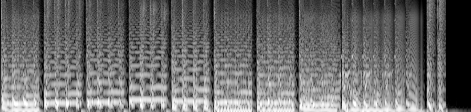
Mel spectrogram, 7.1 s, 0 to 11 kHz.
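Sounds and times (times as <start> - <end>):
SID chip loader music on CSG8580R5: 0.0 - 6.7.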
